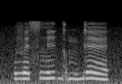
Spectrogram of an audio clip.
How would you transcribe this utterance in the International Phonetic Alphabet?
v ɛ s l ɪ ɡ ə̰ m ɡ ɛ

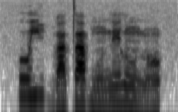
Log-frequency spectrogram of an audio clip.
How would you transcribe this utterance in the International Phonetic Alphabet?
o˦ j i˦˨ ɡ͡b a˨ t a˧ b ũ˧ n e˦ l ũ˦˨ n ɔ̃˨˦

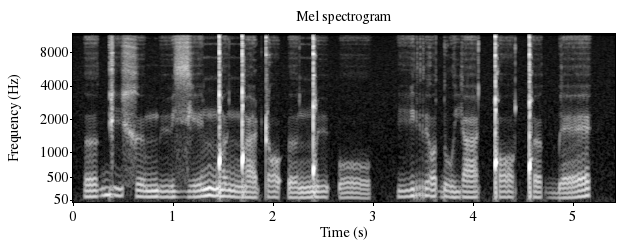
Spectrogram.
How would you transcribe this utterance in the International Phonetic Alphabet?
ə ɡ i x ø m y zʲ e ŋ͡ǃ ə ŋ͡ǃ a ʈ ɔ ʔ ə ŋ͡ǃ y ʔ o | i rʲ ɔ ɗ u j a ǃ ɔ ǃ œ ɡ͡b ɛ

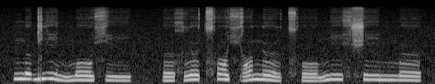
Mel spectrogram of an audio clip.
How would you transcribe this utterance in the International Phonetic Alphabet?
ŋ ɵ˦ ɡ j i˦˨ n m oː˦ ç i˦ | ɵː˨ x l ɵ˦ t͡sʰ ɔ˦ ç ɔ˨˦ n ɵː˦˨ l t͡sʰ oː˨ ŋ iː˦ x ʃ iː˦ mː ɵ˦

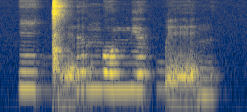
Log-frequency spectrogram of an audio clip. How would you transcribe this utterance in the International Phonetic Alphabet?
i ɡ͡ǀ ḛ r ŋ o mʲ ø ɓ ḛ n

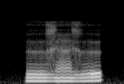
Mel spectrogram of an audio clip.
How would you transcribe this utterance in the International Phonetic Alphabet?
ø ɣ æ ɣ ø

